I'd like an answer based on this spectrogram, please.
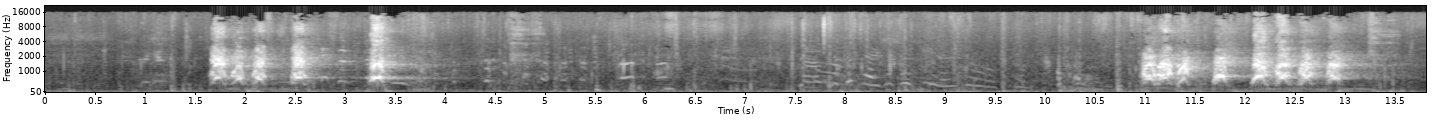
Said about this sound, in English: Oh, the dogs again.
